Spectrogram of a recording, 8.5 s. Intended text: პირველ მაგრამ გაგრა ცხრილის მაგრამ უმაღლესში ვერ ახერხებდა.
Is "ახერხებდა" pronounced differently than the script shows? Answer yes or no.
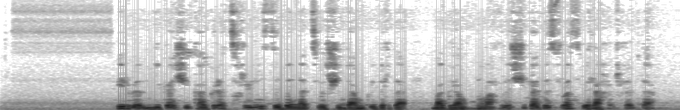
no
